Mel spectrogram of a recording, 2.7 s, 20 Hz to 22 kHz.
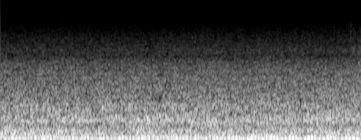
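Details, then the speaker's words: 1963 GE F15W13 electrically reversible box fan on medium speed: smooth, even low whoosh with steady hum and no rattle, scrape or wobble, quiet and moving lots of air; normal running. "These old fans really move the air, and they're quiet and they're smooth."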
